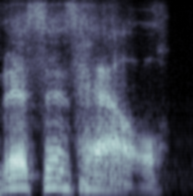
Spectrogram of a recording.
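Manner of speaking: rough, gravel-toned delivery with a gravelly rasp. Recall what a dear friend who wrote books always said, in a gravelly Sylvia Browne voice. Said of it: "in her wonderful gravelly voice".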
